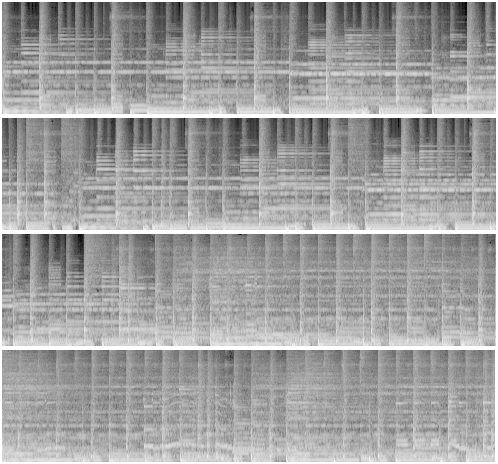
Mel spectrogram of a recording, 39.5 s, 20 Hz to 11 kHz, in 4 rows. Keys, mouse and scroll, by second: 0.3 scroll up 1, 5.3 ctrl+z, 12.8 typing, 17.7-18.5 typing, 21.6 scroll up 1, 21.6 typing, 21.7 click, 21.7 middle click, 23.5 alt+click, 23.9 alt+middle click, 24.1-24.5 alt+scroll up 1, 24.5 alt+middle click, 24.9 alt+click, 32.9 right click, 37.2-37.9 scroll up 1, 37.9 scroll down 1, 38.3 alt+click, 38.8 alt+right click.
